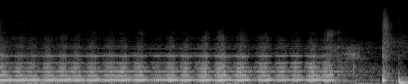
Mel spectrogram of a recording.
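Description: Early-1960s Chicago blues band, electric guitar with saxophones, holding its closing chord, which pulses rapidly about five times a second. One sharp final hit comes near the end as the song rings out.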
